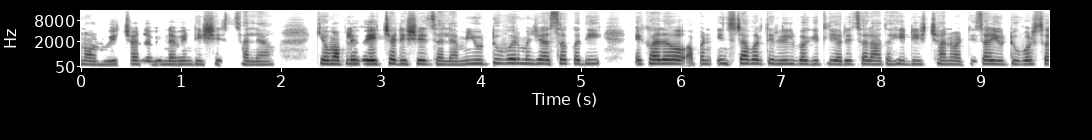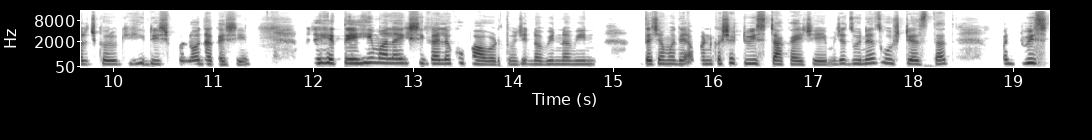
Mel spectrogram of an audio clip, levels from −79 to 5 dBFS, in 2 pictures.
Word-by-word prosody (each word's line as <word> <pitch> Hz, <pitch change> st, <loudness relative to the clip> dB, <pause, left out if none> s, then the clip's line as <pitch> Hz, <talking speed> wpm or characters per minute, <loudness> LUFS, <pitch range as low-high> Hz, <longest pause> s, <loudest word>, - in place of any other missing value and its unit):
नॉन-व्हेजच्या 210 Hz, +1 st, -3 dB
नवीन-नवीन 215 Hz, 0 st, -5 dB
डिशेस 215 Hz, +1 st, +4 dB
झाल्या 200 Hz, -1 st, -7 dB, 0.5 s
किंवा 240 Hz, -2 st, +1 dB
मग 230 Hz, -, +3 dB
आपल्या 245 Hz, +2 st, 0 dB
व्हेजच्या 235 Hz, +2 st, +8 dB
डिशेस 230 Hz, -1 st, +6 dB
झाल्या 200 Hz, -2 st, -5 dB
मी 230 Hz, +3 st, -6 dB
Youtubeवर 265 Hz, +3 st, -3 dB
म्हणजे 255 Hz, -1 st, -5 dB
असं 245 Hz, +2 st, +3 dB
कधी 245 Hz, +1 st, -4 dB, 0.4 s
एखादं 250 Hz, 0 st, +2 dB
आपण 240 Hz, -1 st, -6 dB
Instaवरती 255 Hz, +1 st, +1 dB
रील 235 Hz, 0 st, -4 dB
बघितली 230 Hz, 0 st, -5 dB
अरे 225 Hz, +1 st, -4 dB
चला 225 Hz, +1 st, -3 dB
आता 215 Hz, +1 st, -8 dB
ही 230 Hz, +1 st, -3 dB
डिश 220 Hz, -1 st, 0 dB
छान 220 Hz, -1 st, -4 dB
वाटते 210 Hz, -1 st, -8 dB
चला 235 Hz, +2 st, +1 dB
Youtubeवर 225 Hz, 0 st, -3 dB
सर्च 220 Hz, -2 st, +2 dB
करू 225 Hz, -1 st, -3 dB
की 240 Hz, -, -12 dB
ही 280 Hz, -, -5 dB
डिश 230 Hz, -3 st, +1 dB
बनवतात 230 Hz, +2 st, -1 dB
कशी? 195 Hz, -1 st, 0 dB
म्हणजे 280 Hz, +6 st, -8 dB
हे 275 Hz, -, +7 dB
तेही 270 Hz, +3 st, +7 dB
मला 280 Hz, -1 st, +1 dB
एक 275 Hz, 0 st, +5 dB
शिकायला 255 Hz, -1 st, +4 dB
खूप 275 Hz, -5 st, -7 dB
आवडतं 210 Hz, -1 st, -2 dB
म्हणजे 205 Hz, -, -5 dB
नवीन-नवीन 220 Hz, 0 st, -7 dB, 0.5 s
त्याच्यामध्ये 235 Hz, 0 st, +1 dB
आपण 235 Hz, -1 st, -6 dB
कशा 270 Hz, +4 st, +6 dB
ट्विस्ट 255 Hz, -2 st, +2 dB
टाकायचे 210 Hz, -2 st, 0 dB
म्हणजे 240 Hz, +4 st, -5 dB
जुन्याच 260 Hz, +6 st, -3 dB
गोष्टी 265 Hz, -3 st, -2 dB
असतात 230 Hz, +1 st, -1 dB, 0.6 s
पण 255 Hz, -, -5 dB
ट्विस्ट 285 Hz, +1 st, +5 dB
230 Hz, 175 wpm, -21 LUFS, 215-250 Hz, 0.6 s, व्हेजच्या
